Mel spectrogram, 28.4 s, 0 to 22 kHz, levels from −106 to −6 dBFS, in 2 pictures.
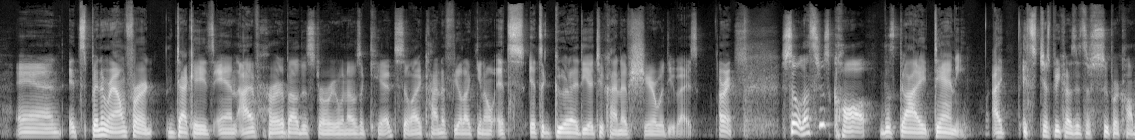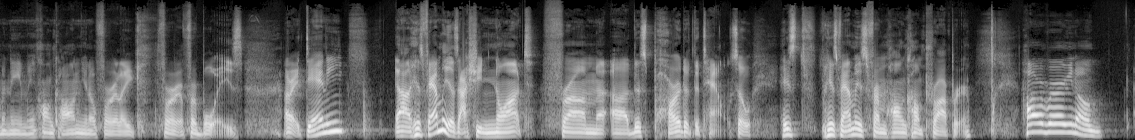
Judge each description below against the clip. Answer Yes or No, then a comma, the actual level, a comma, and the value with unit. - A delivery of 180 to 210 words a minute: Yes, average, 195 wpm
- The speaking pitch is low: Yes, low, 115 Hz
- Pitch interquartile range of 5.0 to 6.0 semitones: Yes, average, 5.3 semitones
